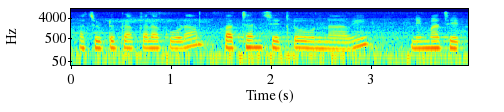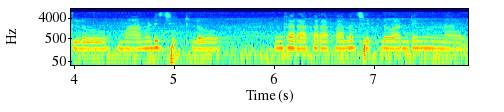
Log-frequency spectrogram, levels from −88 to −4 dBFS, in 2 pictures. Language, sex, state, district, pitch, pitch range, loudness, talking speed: Telugu, female, Telangana, Nalgonda, 195 Hz, 185-200 Hz, -33 LUFS, 120 wpm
